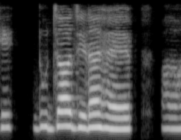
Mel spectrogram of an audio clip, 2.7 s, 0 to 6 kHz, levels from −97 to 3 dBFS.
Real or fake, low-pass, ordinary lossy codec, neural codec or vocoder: real; 5.4 kHz; AAC, 32 kbps; none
